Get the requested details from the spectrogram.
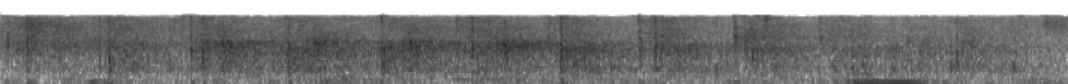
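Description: A crowd applauds steadily, a dense wash of many hands clapping at once, sustained and fairly close throughout with no pauses or voices standing out.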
